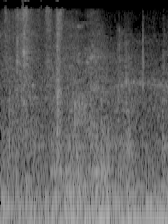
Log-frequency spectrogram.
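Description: Quiet room tone with a steady low hum and a few faint, scattered clicks.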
